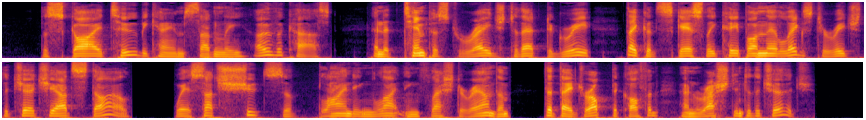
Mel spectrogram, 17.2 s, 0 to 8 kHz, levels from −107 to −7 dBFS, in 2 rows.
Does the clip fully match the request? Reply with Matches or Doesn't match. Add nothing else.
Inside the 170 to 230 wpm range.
Doesn't match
